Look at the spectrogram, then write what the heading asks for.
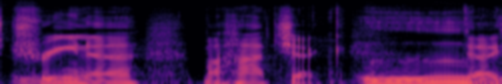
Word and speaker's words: Machacek: It's Trina Machacek. Ooh. Did I say it right? Yes, you did. Machacek.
